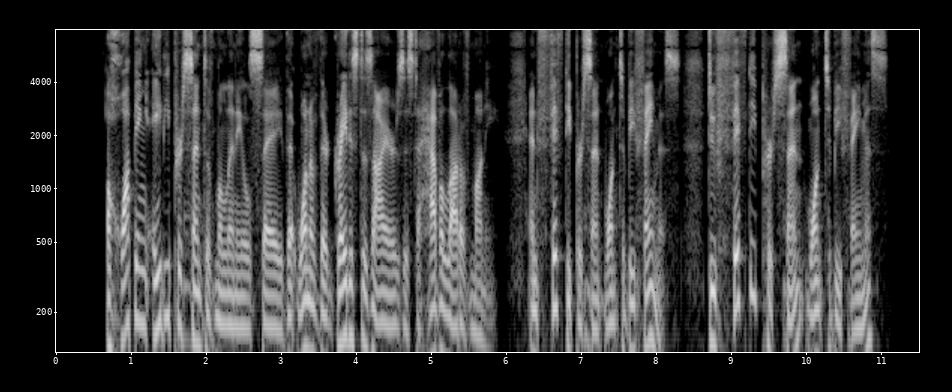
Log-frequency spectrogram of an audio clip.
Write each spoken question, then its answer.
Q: Do 50% want to be famous?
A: Yes, 50% want to be famous.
